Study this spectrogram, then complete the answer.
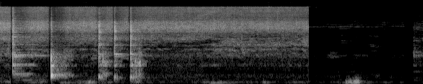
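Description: Beef pinapaitan sautéing with onion, garlic and ginger in a pan, a loud, steady sizzle with a few stirring scrapes for about three seconds, then cutting off to near silence with a faint knock.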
